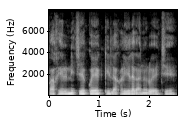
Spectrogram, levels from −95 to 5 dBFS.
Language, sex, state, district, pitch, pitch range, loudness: Bengali, male, Assam, Hailakandi, 85 Hz, 75-90 Hz, -16 LUFS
